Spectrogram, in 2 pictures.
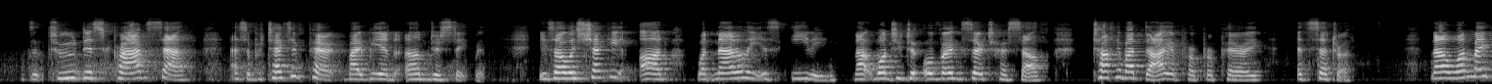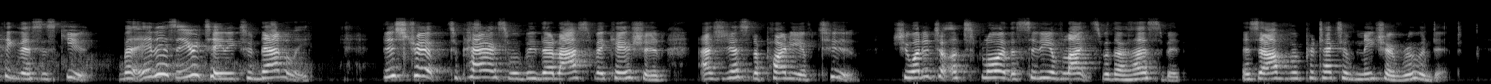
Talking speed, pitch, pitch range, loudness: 150 wpm, 265 Hz, 240-295 Hz, -15 LUFS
